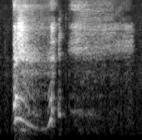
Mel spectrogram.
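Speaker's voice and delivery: loud high-pitched laugh; sudden loud giggling; burst of laughter. Real, not acted. Laughs after demonstrating together as one.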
